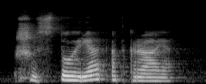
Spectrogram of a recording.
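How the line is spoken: Whisper. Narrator (Russian): шепнула ей Динка

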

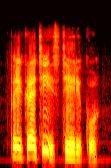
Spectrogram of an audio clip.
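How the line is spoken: Cold. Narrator (Russian): холодно сказал Бойль

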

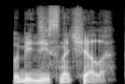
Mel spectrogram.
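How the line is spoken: Skeptical snort. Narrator (Russian): хмыкнул я

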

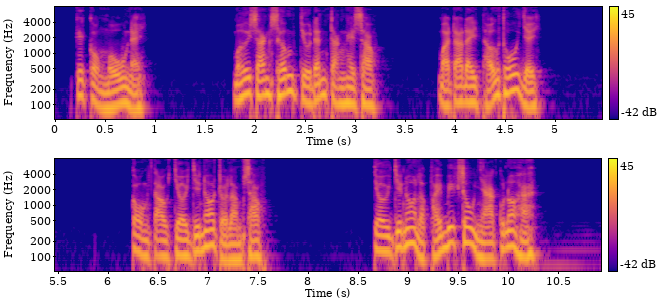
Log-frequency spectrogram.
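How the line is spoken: Angry scolding. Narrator (Vietnamese): Bà Hằng tức giận, chửi

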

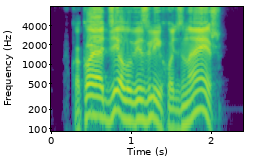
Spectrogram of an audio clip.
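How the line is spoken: Barked. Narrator (Russian): гаркнул

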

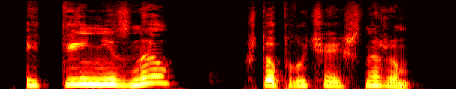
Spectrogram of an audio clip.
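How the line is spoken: Soft question. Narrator (Russian): мягко спросила Кейла

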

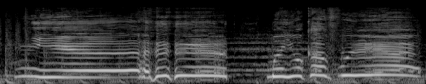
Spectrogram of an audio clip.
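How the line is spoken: Bitter sobbing. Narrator (Russian): Горько зарыдала принцесса

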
